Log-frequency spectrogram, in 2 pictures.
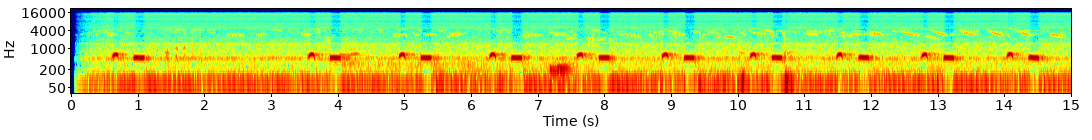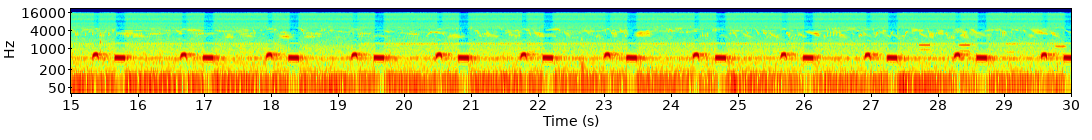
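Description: Common cuckoo calling its two-note "cuck-oo", a higher note falling to a lower one, repeated steadily about every second and a quarter after a short gap near the start. Other small birds chirp faintly in the background over a low rumble.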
